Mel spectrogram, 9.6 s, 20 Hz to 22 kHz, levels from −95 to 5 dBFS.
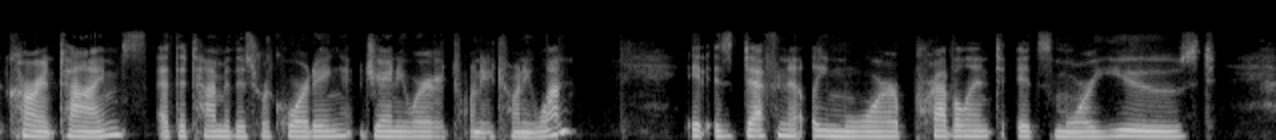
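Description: From 3.21 to 4.38 s, repeated packet loss breaks up the speech. Short holes of up to 40 ms, about a quarter of the stretch, are patched by extending the preceding sound, giving a choppy, robotic texture over a call path band-limited to 8 kHz.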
